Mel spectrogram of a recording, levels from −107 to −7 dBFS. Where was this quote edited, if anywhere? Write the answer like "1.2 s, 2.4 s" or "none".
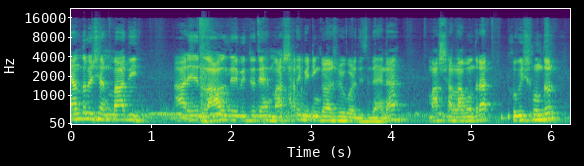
2.8 s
